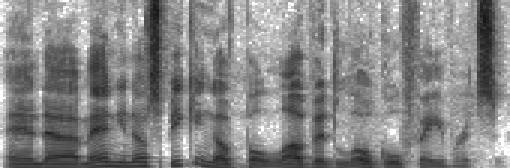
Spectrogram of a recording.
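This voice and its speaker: A man's voice: mid-range voice, expressive, moderate pace, darkish tone. A man hosting a sports podcast, chatting casually with a playful, hyped delivery. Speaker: podcast host.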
